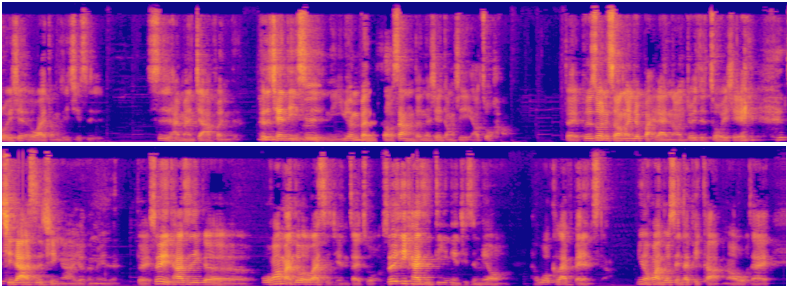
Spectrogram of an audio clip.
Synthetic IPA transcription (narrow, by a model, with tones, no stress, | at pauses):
t͡swɔ˥˧lə˩i˥˩ɕjɛ˥ə˧˦wa˥ɪd̪ə˩t̪o˥ŋɕi˦t͡ɕʰi˧˥ʂɻ̩˧˦ | ʂɻ̩˥˩xa˧˥ɪma˧˦nt͡ɕja˦fə˦˥nd̪ə˨kʰʂɻ̩˥˩t͡ɕʰjɛ˧˥nt̪ʰi˨˧˦ʂɻ̩˥˧˥ni˨˩ɥɛ˧˥np̬ə˨˩˦nʂo˨˩ʊʂɑ˥˩ŋd̪ə˩na˥˩ɕ̬jɛ˦t̪o˥ŋɕi˦jɛ˨˩jɑ˥˧ʊt͡swɔ˥˩xɑ˨˩˦ʊ | t̪we˥˩ɪpu˧˥ʂɻ̩̬˥˩wɔ˥ni˨˩˨t̪t͡ɕo˥˩pa˨˩ɪla˥˩nːa˧˥xni˨t͡ɕʊi˥˧˩ʈ͡ʂ̩ɻ̩˨˧t͡swɔ˥˧i˥˩ɕjɛ˦t͡ɕʰi˧˥a˦də˨ʂɻ̩˥˩t͡ɕʰi˨˩ŋa˨jo˨˩ʊd̪ə˦me˧˥ɪt̪ə˨˩˦nt̪we˥˩ɪswɔ˧˥i˨˩t̪ʰa˥˦ʂɻ̩˥˩i˧˥ɡə˨wɔ˨˩xwa˥ma˨˧nt̪wɔ˥˦ə˧˥wa˥˩ɪʂɻ̩˧˥t͡ɕjɛ˦˥nt͡sa˥˧ɪt͡swɔ˥˩swɔ˧˥i˨˩i˥˩kʰa˥ɪʂ̬ɻ̩˨˩t̪i˥˧i˥njɛ˧˦nt͡ɕʰi˧˥ʂ̬ɻ̩˧me˧˥ɪjo˨˩ʊ | ə˨˦nwɔ˦˥kla˧˥fbɛ˥lə˨nsla˩ | i˥nwe˥˩˨wa˥˩ə˨t̪ɔ˥ʂɻ̩˧t͡ɕɛ˧˥t͡sa˥˩ɪi˥kʰɑ˥˨˩pna˧˥nxo˥˩wɔ˨˩t͡sa˥˩ɪ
